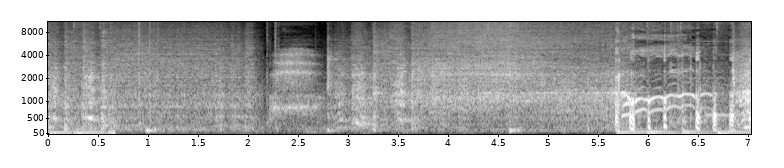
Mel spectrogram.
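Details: Mercedes-Benz Daily diesel: starter cranks in short rhythmic bursts with pauses but engine never catches; long cranking even after short drives, starter doubted as cause, cause unconfirmed.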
